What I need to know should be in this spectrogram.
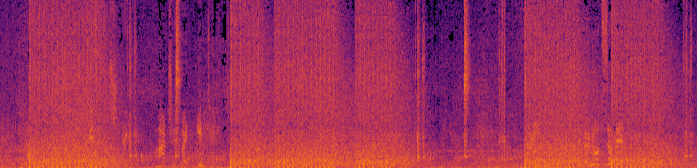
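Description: Electric crackling zaps in short bursts.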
